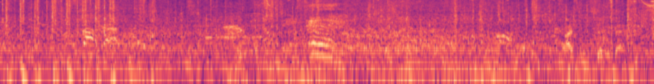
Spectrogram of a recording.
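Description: Single-shot gunfire from the video game Crimson Desert crackles through a dense, busy mix of game action, with rapid sharp reports and voices talking over it throughout.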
